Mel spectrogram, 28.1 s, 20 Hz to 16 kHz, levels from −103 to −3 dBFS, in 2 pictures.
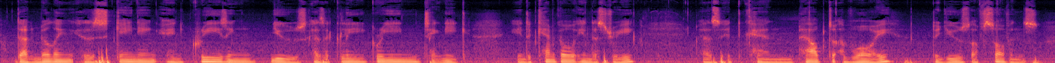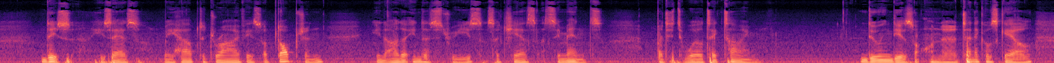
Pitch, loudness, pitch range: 100 Hz, -26 LUFS, 90-105 Hz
